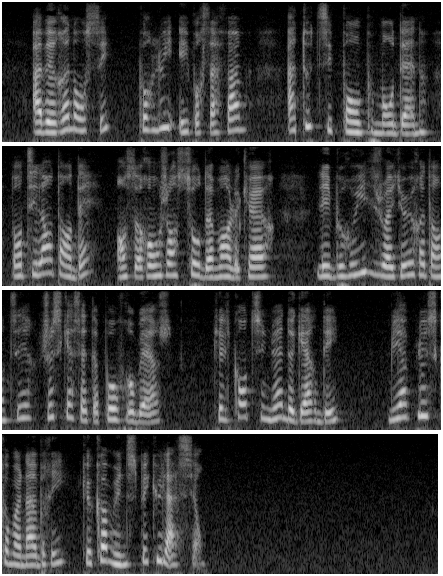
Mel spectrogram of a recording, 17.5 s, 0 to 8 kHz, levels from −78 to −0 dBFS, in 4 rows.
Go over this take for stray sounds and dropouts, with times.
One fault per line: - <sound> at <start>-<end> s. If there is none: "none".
none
